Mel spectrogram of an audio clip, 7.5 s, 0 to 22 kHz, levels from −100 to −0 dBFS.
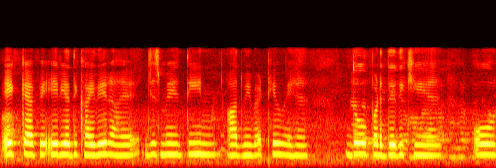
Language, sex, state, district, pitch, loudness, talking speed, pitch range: Hindi, female, Haryana, Charkhi Dadri, 230 Hz, -19 LUFS, 145 wpm, 220-235 Hz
